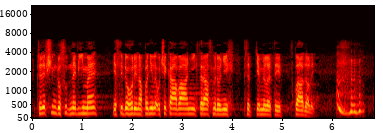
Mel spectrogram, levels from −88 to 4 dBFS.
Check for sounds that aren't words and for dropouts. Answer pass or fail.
fail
